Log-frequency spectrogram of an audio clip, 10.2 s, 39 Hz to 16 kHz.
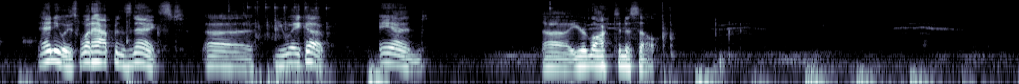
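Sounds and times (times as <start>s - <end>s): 
speech: 0.4s - 4.4s, 5.4s - 6.8s
cat meowing: 8.9s - 9.6s.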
